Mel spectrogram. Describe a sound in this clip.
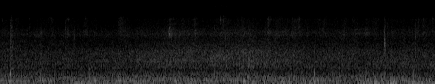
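Footsteps tap steadily on paving.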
